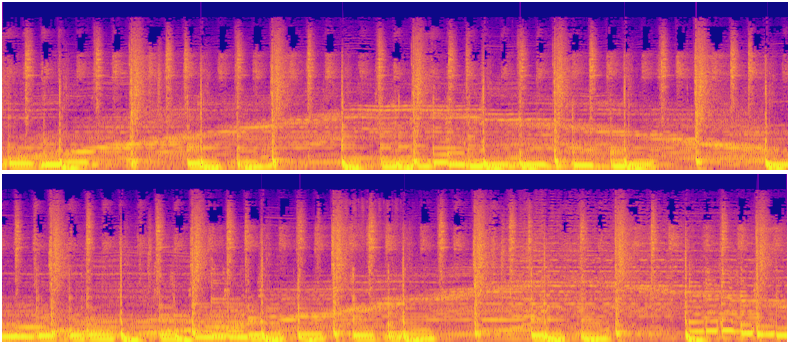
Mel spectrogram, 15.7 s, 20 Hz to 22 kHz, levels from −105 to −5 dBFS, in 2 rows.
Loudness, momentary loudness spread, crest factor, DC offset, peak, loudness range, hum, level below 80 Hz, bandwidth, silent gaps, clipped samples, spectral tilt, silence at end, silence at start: -13 LUFS; 6 LU; 12 dB; under 0.1%; 0 dBFS; 2 LU; none; -16 dBFS; 14 kHz; none; under 0.1%; -5.5 dB/octave; 0 s; 0 s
